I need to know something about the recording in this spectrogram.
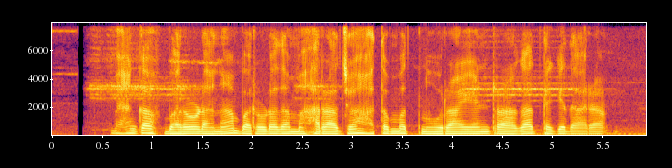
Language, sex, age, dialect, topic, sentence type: Kannada, female, 25-30, Central, banking, statement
